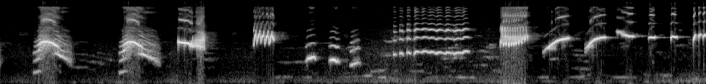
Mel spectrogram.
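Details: Asian pied starling giving varied training song for other starlings: two descending chevron-shaped notes, a buzzy rippled trill, a harsh noisy burst, then a series of rising whistled notes.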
